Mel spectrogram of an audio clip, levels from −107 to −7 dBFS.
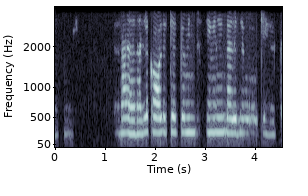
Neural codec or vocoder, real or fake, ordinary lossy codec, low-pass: vocoder, 22.05 kHz, 80 mel bands, Vocos; fake; none; 3.6 kHz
